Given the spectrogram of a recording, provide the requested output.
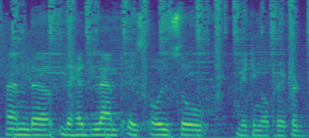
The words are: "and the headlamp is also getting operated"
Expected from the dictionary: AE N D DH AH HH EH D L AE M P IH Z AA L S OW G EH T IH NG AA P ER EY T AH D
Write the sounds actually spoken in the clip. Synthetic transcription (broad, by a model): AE N D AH HH EH D L AE M P IH Z AA L S OW G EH T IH NG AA P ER EY T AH D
